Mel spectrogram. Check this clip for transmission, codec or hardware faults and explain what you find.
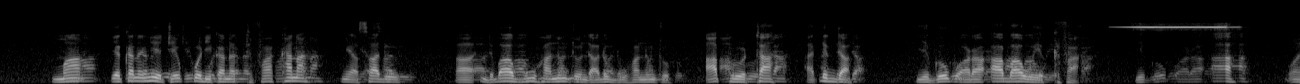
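Two faults: an uncancelled echo runs through the whole recording, and a feedback squeal breaks out near the end.

Echo with no canceller: the far end is playing the call over a loudspeaker, its microphone picks that playback up, and no echo canceller strips it out before it is sent back. Every phrase of the speech returns roughly 150 ms later, about 15 dB quieter, as a thin shadow trailing the original throughout the clip.

Loudspeaker feedback squeal: from 11.09 s to 12.32 s, a microphone hears the loudspeaker it is driving, and around 5.8 kHz the loop gain climbs above one. That single frequency reinforces itself on every pass and swells in under half a second into a piercing whistle that ends up a few decibels louder than the speech. It sits well inside the audio band, which stops just short of 7.7 kHz, consistent with a Bluetooth mSBC headset link.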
